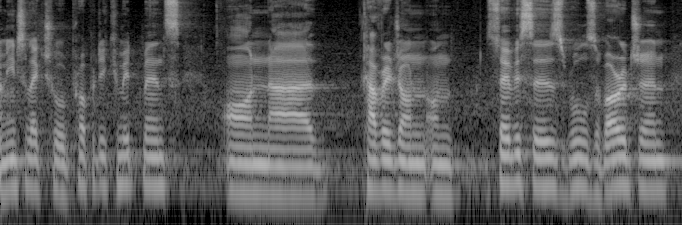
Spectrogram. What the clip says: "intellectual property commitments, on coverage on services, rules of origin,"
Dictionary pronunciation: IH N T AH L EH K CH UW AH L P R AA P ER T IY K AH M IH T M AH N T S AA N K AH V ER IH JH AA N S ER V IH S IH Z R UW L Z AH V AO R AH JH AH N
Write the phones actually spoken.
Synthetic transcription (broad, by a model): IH N T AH L EH K CH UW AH L P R AA P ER T IY K AH M IH T M AH N T S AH N K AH V ER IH JH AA N S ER V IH S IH Z R UW L Z AH V AO R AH JH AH N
